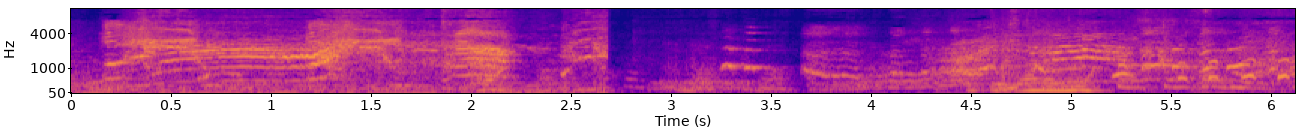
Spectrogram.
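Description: A cat yowling: one long wavering call for about the first two seconds, then more calling after a short pause, mixed with a person's voice.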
